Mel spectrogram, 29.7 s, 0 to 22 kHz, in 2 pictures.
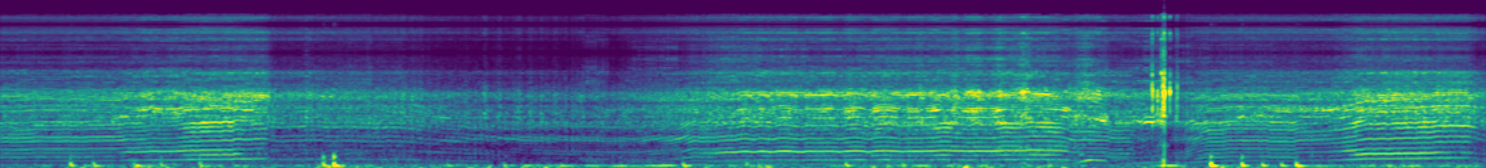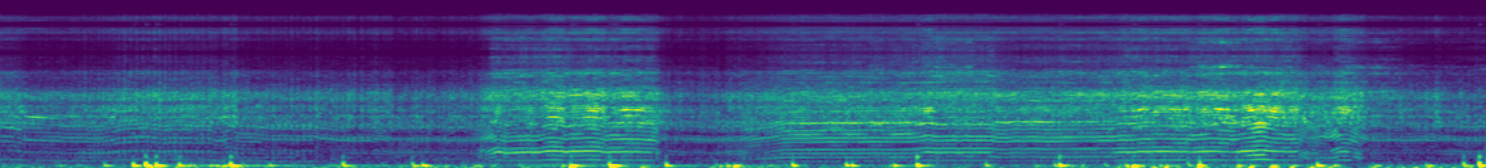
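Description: KTM 50 SX's small two-stroke single-cylinder engine revving up and easing off again and again as the bike is ridden around a motocross track, heard from on board, with low thumps throughout and one sharp knock a little before halfway.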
